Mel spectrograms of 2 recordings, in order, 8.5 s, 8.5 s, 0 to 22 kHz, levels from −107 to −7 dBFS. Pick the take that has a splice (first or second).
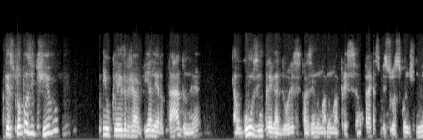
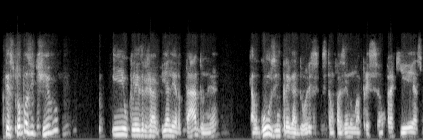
first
